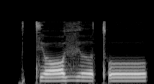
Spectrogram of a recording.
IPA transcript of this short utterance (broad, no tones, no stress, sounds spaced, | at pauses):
tʲ ɔ vʲ ɤ tʼ o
